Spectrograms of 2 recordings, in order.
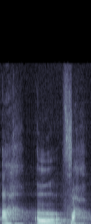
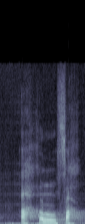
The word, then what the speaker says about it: alpha: untuk huruf yang pertama Alfa di sini memang pengucapannya adalah ahlfah ahlfah gitu tetapi kita tidak harus mengikuti pengucapan atau bunyi seperti yang ada pada kolom ini karena ini adalah pengucapan atau bunyi Yang disuarakan dengan lidah orang yang berbahasa Inggris gitu jadi untuk orang yang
